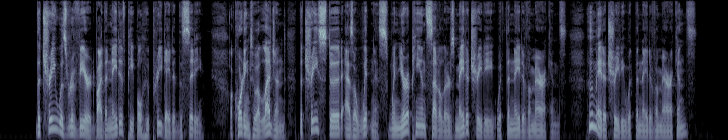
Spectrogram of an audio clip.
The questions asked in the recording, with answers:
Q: Who made a treaty with the Native Americans?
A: The European settlers made a treaty with the Native Americans.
